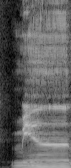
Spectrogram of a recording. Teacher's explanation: نون ساکن کا اخفا ہے باریک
